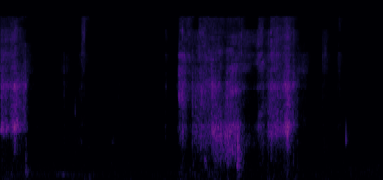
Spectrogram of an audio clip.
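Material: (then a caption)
Paper. Fingertips smooth and turn the thin paper pages of an open paperback book lying flat on a white table. A brief bright rustle is followed by faint touches, then a longer, louder crinkling rustle as a page turns. Soft ticks fade out at the end.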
